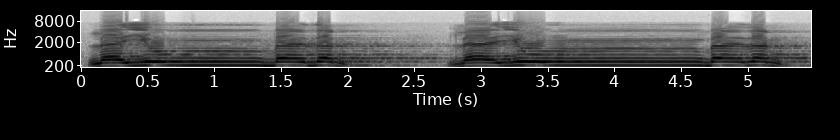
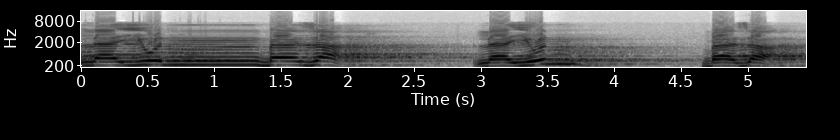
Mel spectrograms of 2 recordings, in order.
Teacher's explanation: maka bunyi nun sukun kita ganti ke mim. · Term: iklab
